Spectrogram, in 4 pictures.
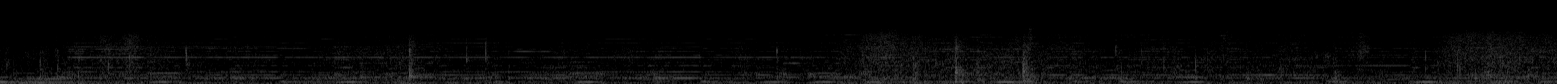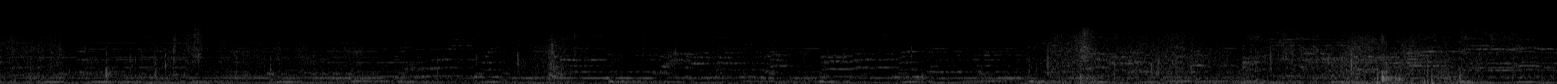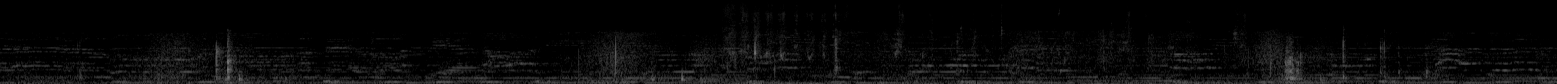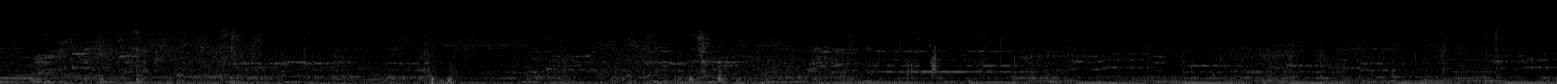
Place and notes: "Shopping Tuesday afternoon in the time of COVID19" Soundwalk
Chapter XXIX of Ascolto il tuo cuore, città, I listen to your heart, city
Tuesday March 31 2020. Shopping in the supermarket at Piazza Madama Cristina, district of San Salvario, Turin 22 days after emergency disposition due to the epidemic of COVID19.
Start at 4:07 p.m., end at h. 4:56 p.m. duration of recording 48’43”
The entire path is associated with a synchronized GPS track recorded in the (kml, gpx, kmz) files downloadable here:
